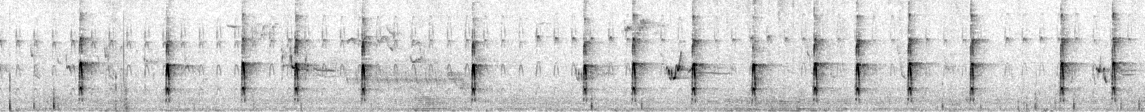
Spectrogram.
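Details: A great spotted woodpecker in Elatia Forest, Greece, gives sharp, high 'kik' notes, about eighteen in eleven seconds, spaced half a second to a second apart, over a faint hiss.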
